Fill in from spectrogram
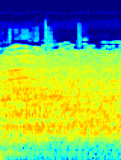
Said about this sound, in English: I love how the crowd in Dallas goes nuts, too. Like, the crowd in Dallas was booing Roger Goodell all night because that's what they do at the draft.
